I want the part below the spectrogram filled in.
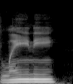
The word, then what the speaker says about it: LANY: The group is L-A-N-Y. So it's pronounced Laney, or it's L-A-N-Y. It's just an acronym to symbolize Los Angeles and New York.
